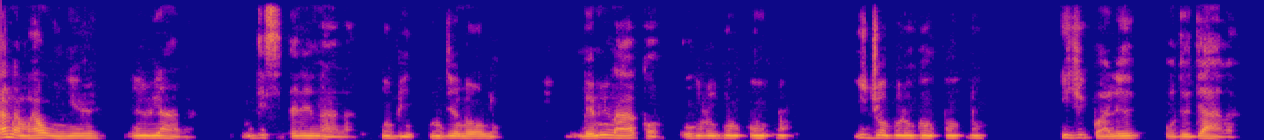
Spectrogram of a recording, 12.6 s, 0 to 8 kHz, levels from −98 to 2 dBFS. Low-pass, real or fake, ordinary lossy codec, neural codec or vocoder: none; fake; none; codec, 16 kHz, 4 kbps, FreqCodec, larger model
